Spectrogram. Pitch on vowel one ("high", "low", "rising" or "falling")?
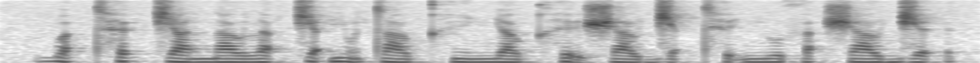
high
